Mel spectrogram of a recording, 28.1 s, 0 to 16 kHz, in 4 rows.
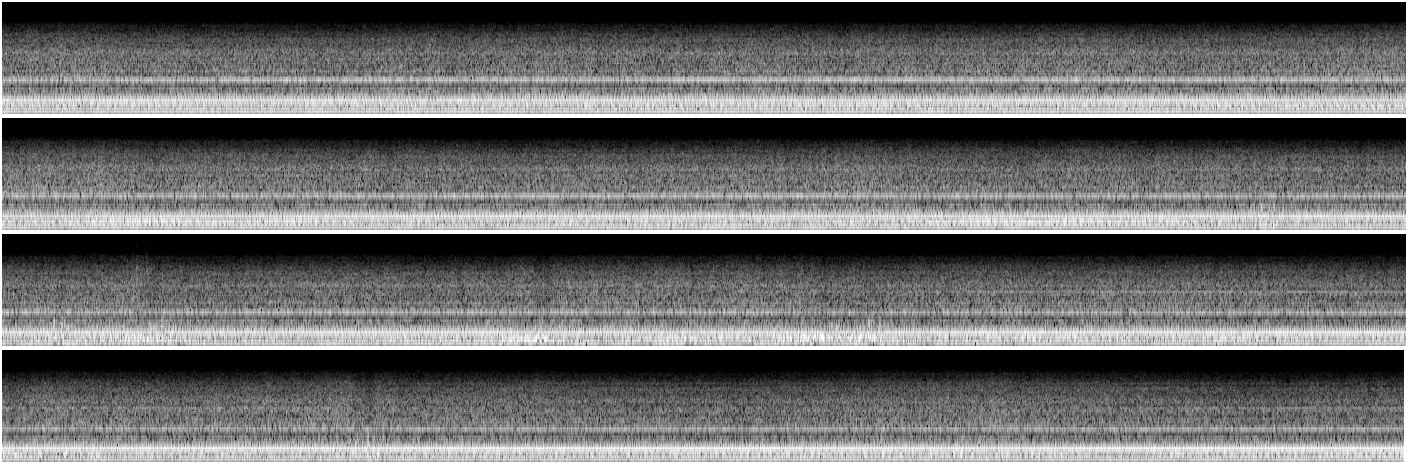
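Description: Yamaha FJR1300's inline-four engine running steadily at cruising speed, its pitch holding constant apart from a brief waver about halfway through.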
